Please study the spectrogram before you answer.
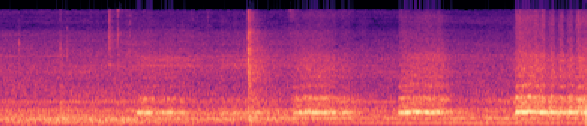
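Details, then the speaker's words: Prep table refrigeration fan, C-frame motor: loud high squealing chirps in bursts about once a second over a low hum, growing stronger; technician guesses a failing motor bearing, motor then replaced with a C-frame motor kit. "That is a bearing going out on a C-frame motor, is my guess. That is pretty funny sounding though. It sounds like a seal that's calling for its lost babies."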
